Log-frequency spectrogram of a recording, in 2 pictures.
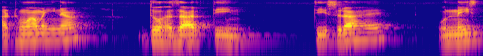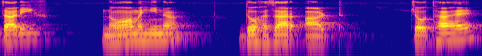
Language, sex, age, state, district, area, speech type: Urdu, male, 18-30, Uttar Pradesh, Siddharthnagar, rural, spontaneous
